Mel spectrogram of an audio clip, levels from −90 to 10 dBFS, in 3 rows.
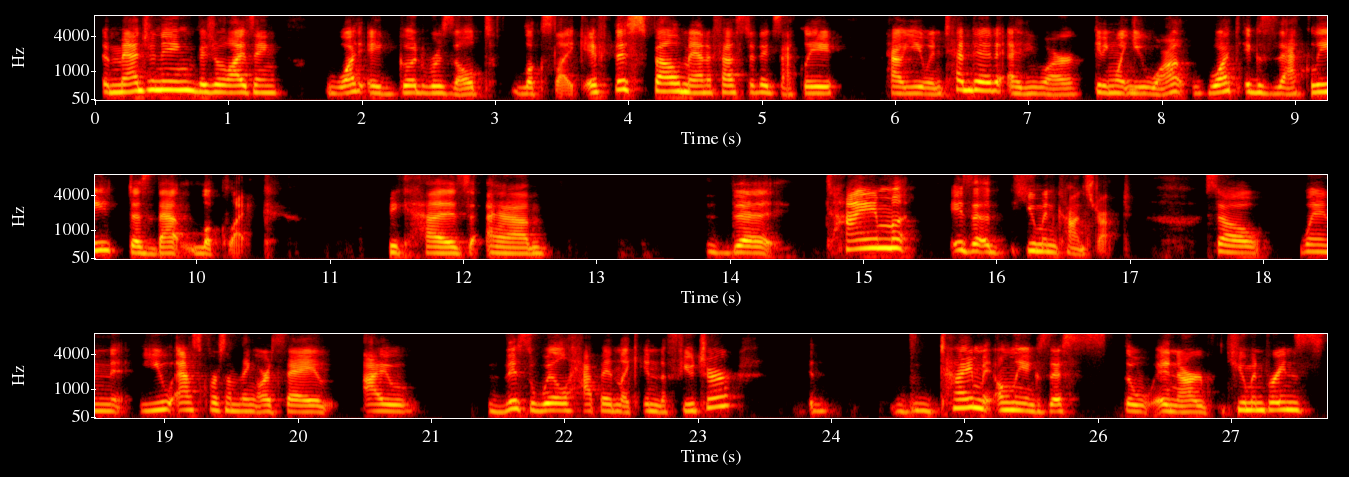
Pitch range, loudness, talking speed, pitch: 185-225 Hz, -26 LUFS, 130 wpm, 200 Hz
